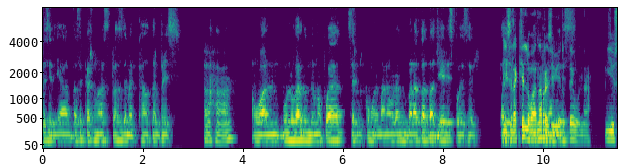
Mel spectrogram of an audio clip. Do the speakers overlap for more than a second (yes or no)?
yes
